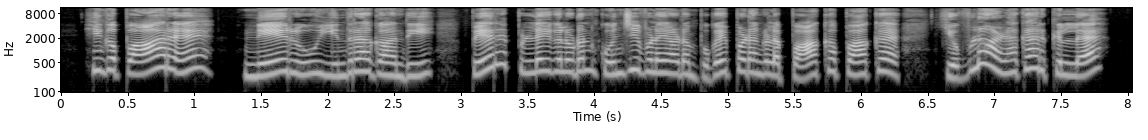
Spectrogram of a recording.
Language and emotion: Tamil, surprised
